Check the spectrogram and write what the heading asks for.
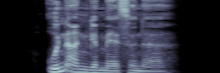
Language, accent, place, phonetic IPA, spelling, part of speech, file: German, Germany, Berlin, [ˈʊnʔanɡəˌmɛsənə], unangemessene, adjective, De-unangemessene.ogg
- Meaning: inflection of unangemessen: 1. strong/mixed nominative/accusative feminine singular 2. strong nominative/accusative plural 3. weak nominative all-gender singular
